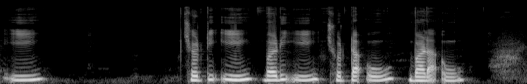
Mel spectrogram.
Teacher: इन स्वरों को बोलने में हमारी जीभ ऊपर की ओर थोड़ा सा गोलाई में उठती है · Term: संवृत स्वर, संवृत्त स्वर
